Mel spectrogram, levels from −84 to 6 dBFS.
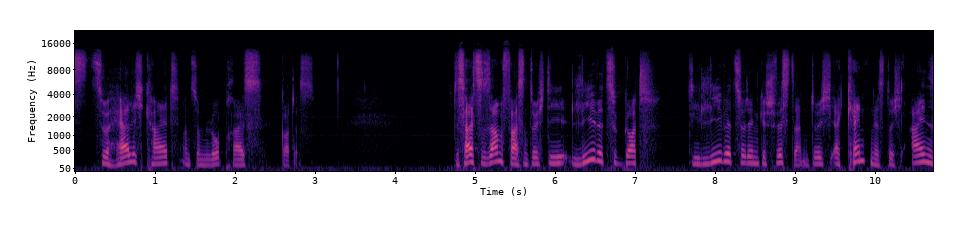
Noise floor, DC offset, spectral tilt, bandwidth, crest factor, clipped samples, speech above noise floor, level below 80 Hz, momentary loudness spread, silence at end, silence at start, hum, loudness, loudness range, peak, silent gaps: -72 dBFS; under 0.1%; -3 dB/octave; 17 kHz; 28 dB; under 0.1%; 33 dB; -70 dBFS; 13 LU; 0 s; 0 s; none; -39 LUFS; 7 LU; -14 dBFS; none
